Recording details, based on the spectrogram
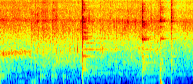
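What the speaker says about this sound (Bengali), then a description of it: "প্রায় পেঁয়াজটা ভাজা হয়ে গেছে" A soft sizzle of onions frying runs under scattered sharp clicks and scrapes of a spatula against the pan, a few louder knocks near the end.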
